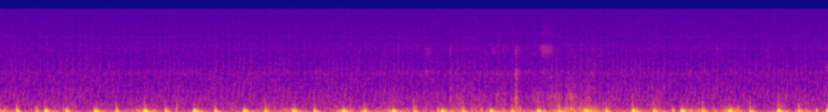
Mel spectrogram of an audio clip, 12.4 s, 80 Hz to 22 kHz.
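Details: Repeated low thumping heartbeats at about 81 per minute with a faint low hum underneath, recorded while the person felt discomfort in the heart.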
